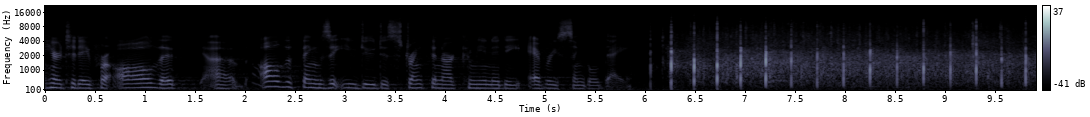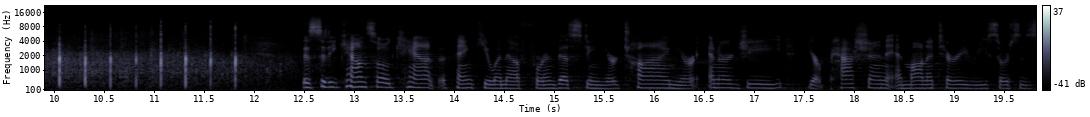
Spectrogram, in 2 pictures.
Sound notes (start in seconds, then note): 10.8 applause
